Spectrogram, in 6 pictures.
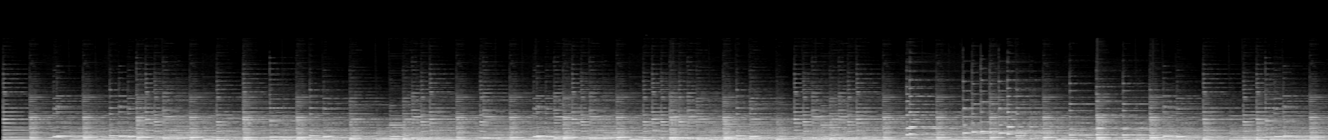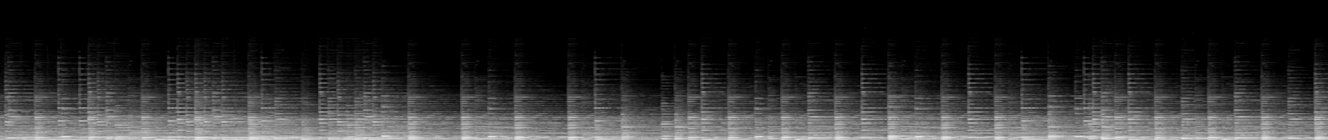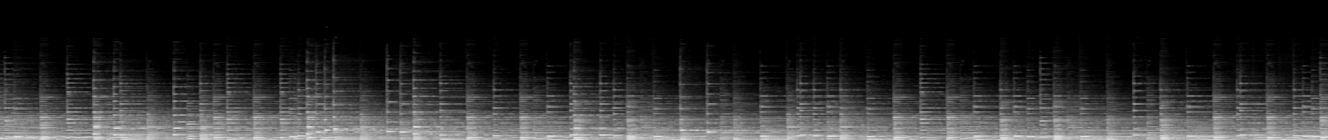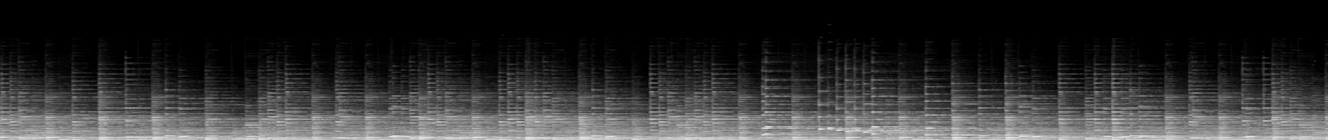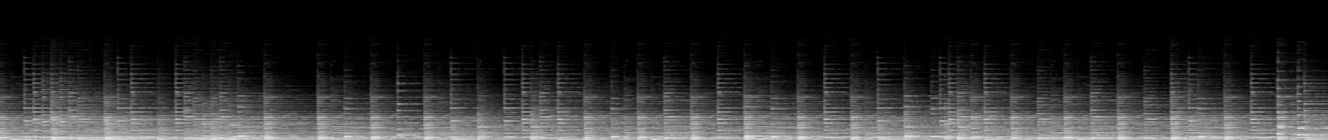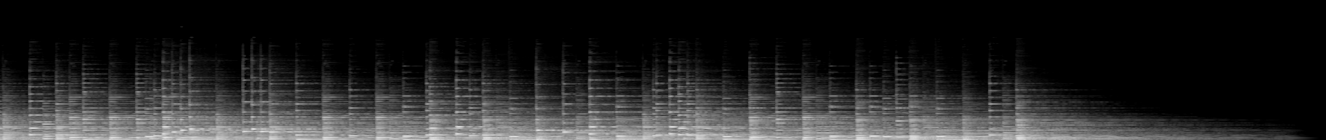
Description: And no, I did not play this IRL, I composed it via DAW.
oh its not bad, kinda classical ig? its smooth, buh in da beginnin it just needs a tiny, tiny bit of tuning, good job doe.
piano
